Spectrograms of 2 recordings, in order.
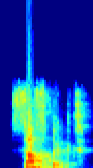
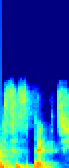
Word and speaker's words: suspect: for example, or suspect, if the word is a noun, suspect, then the stress falls on the first syllable. But if it's a verb, suspect, I suspect you, I suspect you, then the stress falls on the second syllable.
